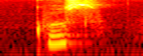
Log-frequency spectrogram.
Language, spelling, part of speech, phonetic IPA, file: Czech, kus, noun, [ˈkus], Cs-kus.ogg
- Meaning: 1. piece (either "part" or as a counter word) 2. chunk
